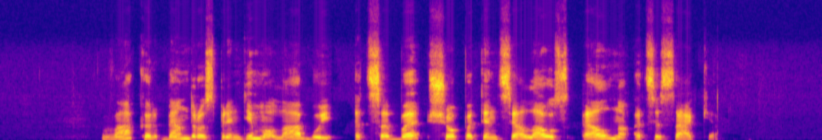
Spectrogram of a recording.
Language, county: Lithuanian, Vilnius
